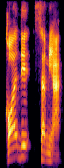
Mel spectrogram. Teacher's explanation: Qod itu dia huruf dal ujung lidah dengan gusi. · Jadi qad sami'a dibacanya jelas qad sami'a. Dia idhar, bukannya idgham, tidak qas sami'a.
